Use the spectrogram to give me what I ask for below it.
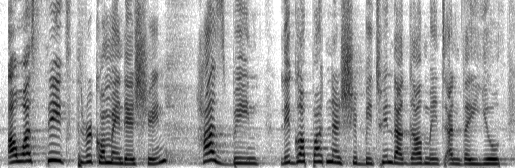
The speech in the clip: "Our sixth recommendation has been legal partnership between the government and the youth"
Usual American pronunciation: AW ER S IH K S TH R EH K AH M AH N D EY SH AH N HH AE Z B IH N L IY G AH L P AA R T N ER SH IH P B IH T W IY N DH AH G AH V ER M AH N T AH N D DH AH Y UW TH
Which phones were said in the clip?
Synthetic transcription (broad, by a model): AW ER S IH K S TH R EH K AH M AH N D EY SH AH N HH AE Z B IH N L IY G AH L P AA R T N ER SH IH P B IH T W IY N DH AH G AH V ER M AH N T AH N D DH AH Y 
